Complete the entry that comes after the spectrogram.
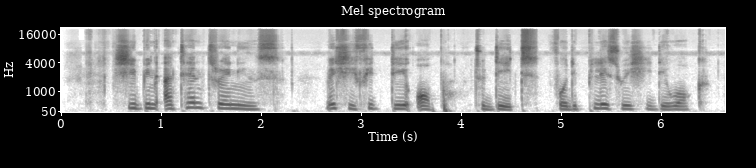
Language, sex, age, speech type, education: Nigerian Pidgin, female, 30-45, spontaneous, tertiary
